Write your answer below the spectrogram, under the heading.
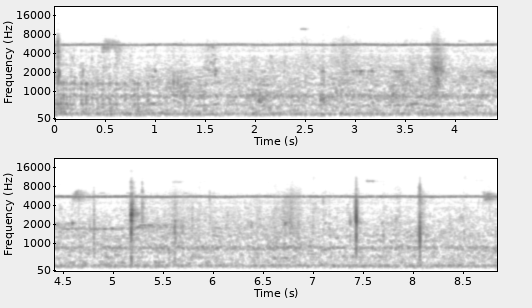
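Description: Faint, steady high-pitched insect trill, one unbroken tone, with a few short clicks about five, seven and a half and eight seconds in.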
